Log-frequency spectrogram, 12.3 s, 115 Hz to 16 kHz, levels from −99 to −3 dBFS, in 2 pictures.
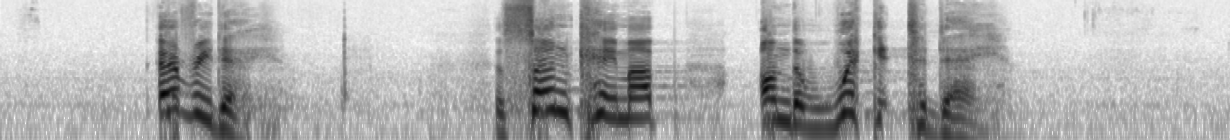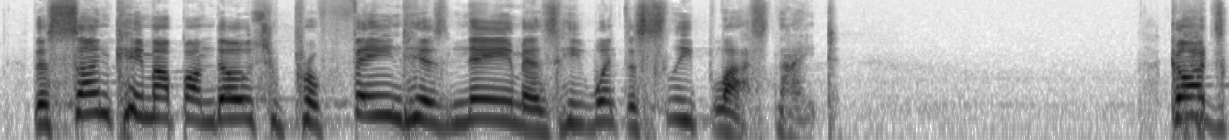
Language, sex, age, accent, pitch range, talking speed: English, male, 50-69, American, 170-240 Hz, 135 wpm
